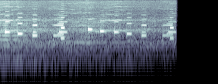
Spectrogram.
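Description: Faint tail of a synthesizer melody of short beeping notes, fading out and cutting off to silence about three and a half seconds in.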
